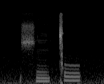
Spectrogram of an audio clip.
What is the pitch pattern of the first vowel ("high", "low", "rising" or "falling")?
low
